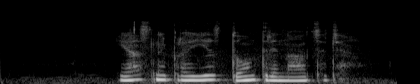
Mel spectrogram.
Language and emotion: Russian, sad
